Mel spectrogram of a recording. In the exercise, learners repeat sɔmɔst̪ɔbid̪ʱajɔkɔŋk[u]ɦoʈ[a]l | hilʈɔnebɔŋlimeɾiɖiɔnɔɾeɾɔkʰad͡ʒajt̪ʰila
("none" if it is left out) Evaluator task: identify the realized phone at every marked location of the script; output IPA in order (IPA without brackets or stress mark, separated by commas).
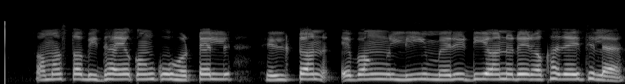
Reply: u, e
